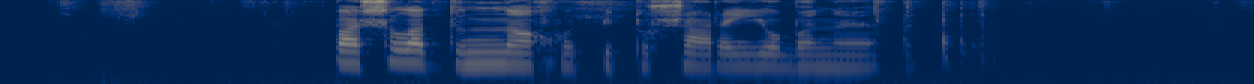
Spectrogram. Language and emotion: Russian, angry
